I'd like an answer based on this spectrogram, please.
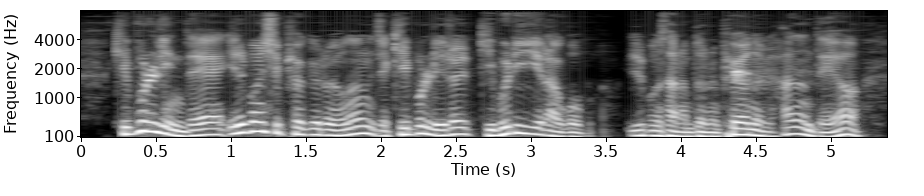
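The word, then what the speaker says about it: Ghibli: 아까 이탈리아라는 예 기블리에 일본시 표기로는 이제 기블리를 기브리 아고 일본 사람들은 표현을 하는데요 그 미아자키 하회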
